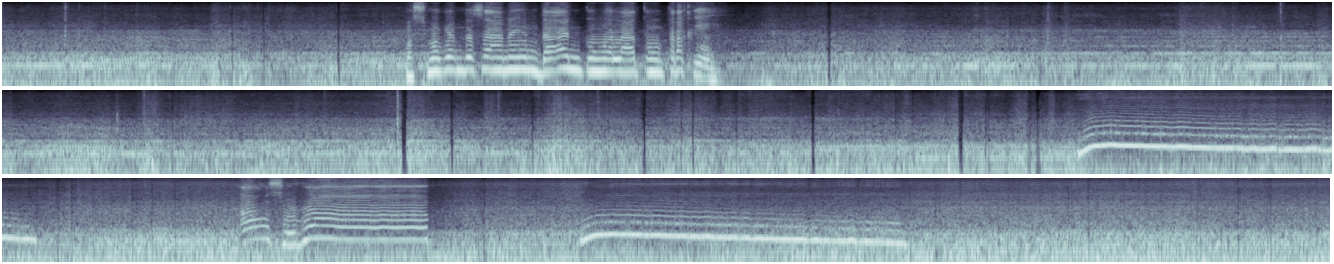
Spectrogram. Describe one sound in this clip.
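Wind roars steadily past a moving motorbike.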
